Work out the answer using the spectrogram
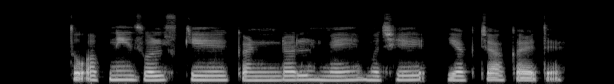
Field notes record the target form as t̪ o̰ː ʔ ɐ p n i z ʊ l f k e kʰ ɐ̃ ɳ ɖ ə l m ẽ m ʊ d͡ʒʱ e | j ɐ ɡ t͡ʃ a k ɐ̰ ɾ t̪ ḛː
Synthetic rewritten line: t̪ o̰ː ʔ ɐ p n i z ʊ l f k e k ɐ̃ ɳ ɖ ə l m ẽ m ʊ d͡ʒʱ e | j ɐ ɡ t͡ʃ a k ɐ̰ ɾ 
